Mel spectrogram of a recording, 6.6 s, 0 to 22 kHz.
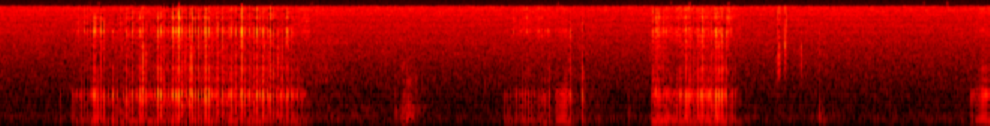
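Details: Lucy, a 16-week-old, snoring while asleep.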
